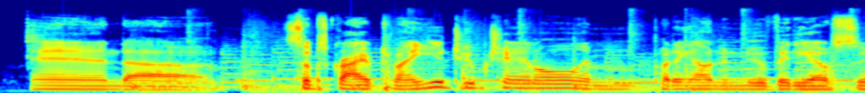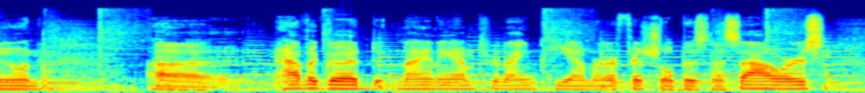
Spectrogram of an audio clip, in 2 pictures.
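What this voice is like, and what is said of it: Very fast speech. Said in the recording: “I'm talking so fast, getting through it so fast”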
